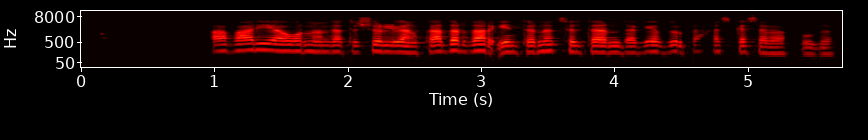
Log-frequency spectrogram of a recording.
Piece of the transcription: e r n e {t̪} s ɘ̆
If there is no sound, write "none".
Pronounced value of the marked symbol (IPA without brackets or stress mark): t̪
